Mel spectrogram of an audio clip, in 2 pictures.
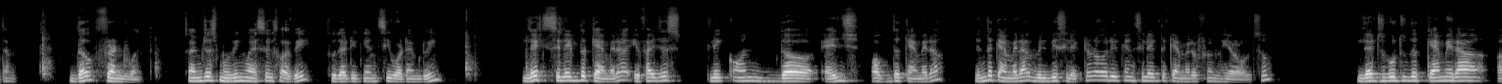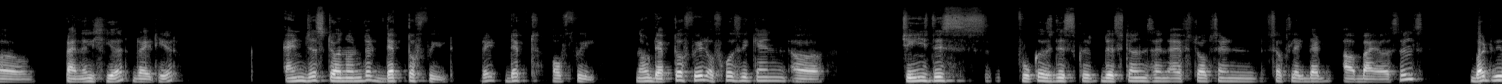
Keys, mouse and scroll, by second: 2.9 click, 3.8 click, 3.9 click, 14.0 click, 20.2 click.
